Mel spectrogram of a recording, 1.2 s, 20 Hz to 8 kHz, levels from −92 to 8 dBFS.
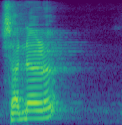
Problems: none marked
